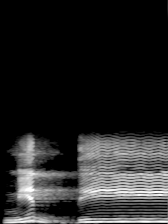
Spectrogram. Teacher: leburkan alif lam ke huruf dal sehingga suaranya langsung masuk ke huruf dal tanpa membaca alif lamnya. Lalu berwakaf dengan panjang 2, 4 sampai 6 harokat.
